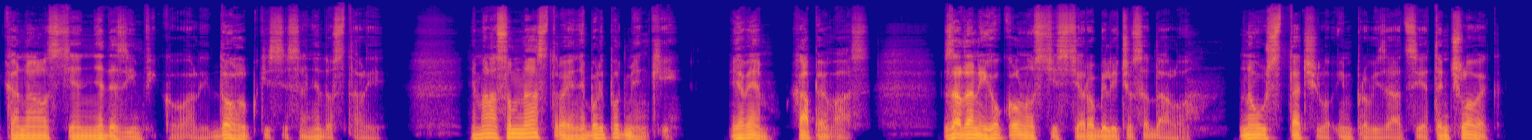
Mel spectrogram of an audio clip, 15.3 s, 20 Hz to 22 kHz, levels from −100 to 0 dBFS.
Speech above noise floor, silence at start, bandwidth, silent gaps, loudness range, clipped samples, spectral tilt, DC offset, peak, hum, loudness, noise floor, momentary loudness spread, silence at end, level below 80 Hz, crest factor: 31 dB; 0.05 s; 18.5 kHz; 7.13-7.23 s; 5 LU; under 0.1%; -5.5 dB/octave; under 0.1%; -4 dBFS; none; -25 LUFS; -55 dBFS; 17 LU; 0.45 s; -36 dBFS; 20 dB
